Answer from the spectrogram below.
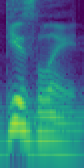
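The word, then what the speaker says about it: Ghislaine: yeah when the second he was like it's pronounced gizlane and like he knew and then he said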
